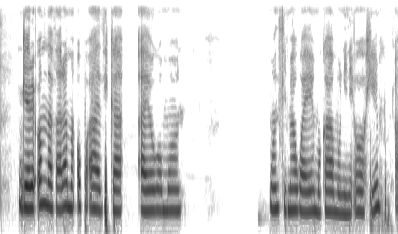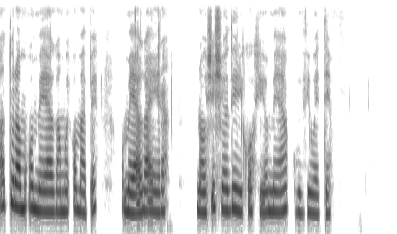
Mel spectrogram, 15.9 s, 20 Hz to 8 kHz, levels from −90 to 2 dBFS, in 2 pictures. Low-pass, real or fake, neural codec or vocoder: 7.2 kHz; real; none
